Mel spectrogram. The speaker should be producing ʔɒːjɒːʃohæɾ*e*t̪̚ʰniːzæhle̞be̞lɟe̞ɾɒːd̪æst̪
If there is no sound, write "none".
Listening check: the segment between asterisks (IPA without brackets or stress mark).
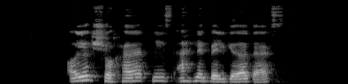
æ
